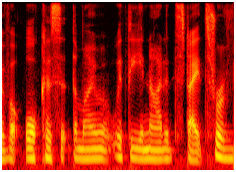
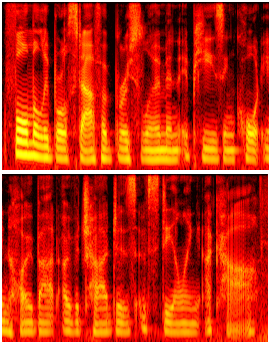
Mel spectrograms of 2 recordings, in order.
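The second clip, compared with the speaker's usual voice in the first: normal talking voice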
